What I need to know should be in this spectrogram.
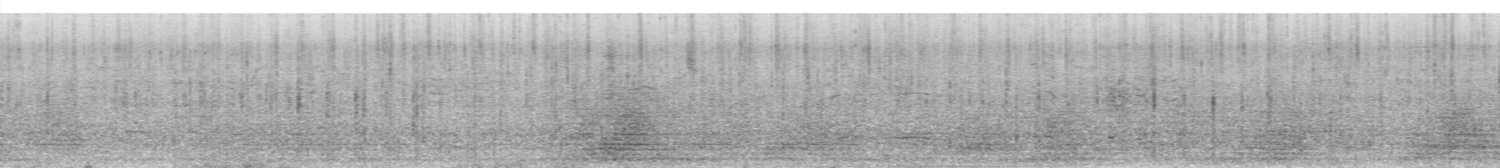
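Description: Many running shoes patter on pavement.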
